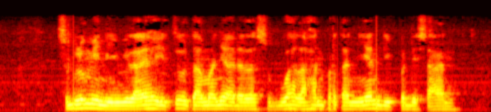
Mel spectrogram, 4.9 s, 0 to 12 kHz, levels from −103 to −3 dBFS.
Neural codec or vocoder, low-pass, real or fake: none; 7.2 kHz; real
